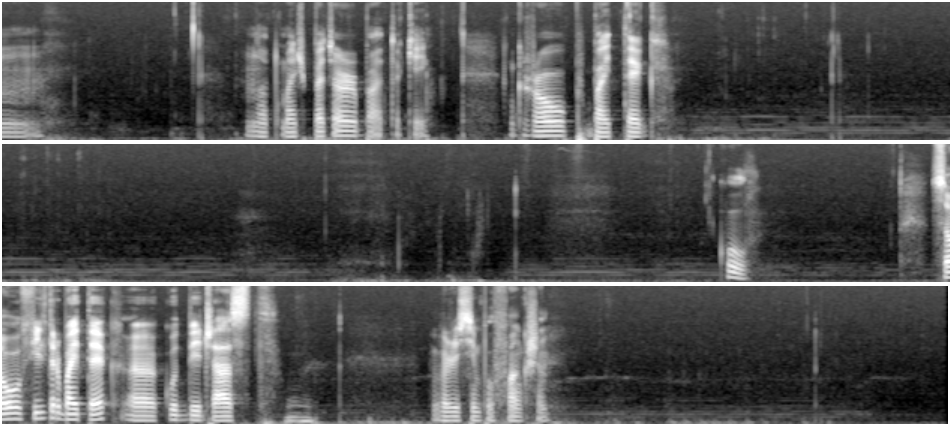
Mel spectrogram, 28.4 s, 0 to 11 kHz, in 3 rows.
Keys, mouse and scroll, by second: 1.6 click, 2.4-4.3 typing, 5.0 ctrl+n, 5.5 Return, 6.0 alt+shift+s, 7.1 alt+f, 7.5 space, 9.7 BackSpace, 10.0 ctrl+s, 10.6 ctrl+k, 22.3 alt+b, 22.4-23.5 alt+b, 23.7 alt+b, 23.9 alt+b, 25.1 ctrl+n, 25.6 ctrl+b, 25.7 ctrl+b.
